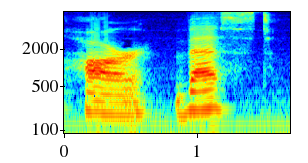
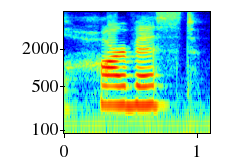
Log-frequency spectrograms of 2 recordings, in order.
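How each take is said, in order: First: It is said slowly, syllable by syllable. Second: It is said whole, at normal speed.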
